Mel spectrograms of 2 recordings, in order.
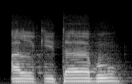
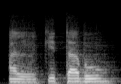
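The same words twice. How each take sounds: First: The vowel after 't' is held long. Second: The vowel after 't' is cut short. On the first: The speaker calls it right. "seharusnya alkitabu" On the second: The speaker calls it wrong. "penghilangan bacaan panjang"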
